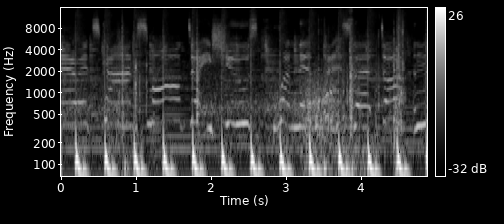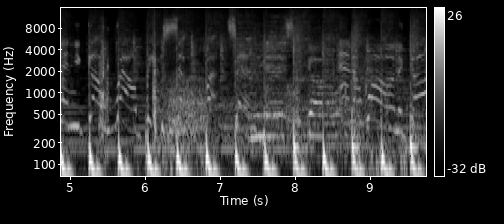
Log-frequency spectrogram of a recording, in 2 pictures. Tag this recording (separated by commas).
Skateboard, Music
